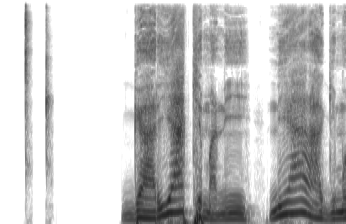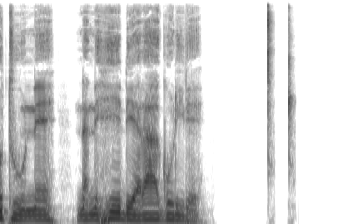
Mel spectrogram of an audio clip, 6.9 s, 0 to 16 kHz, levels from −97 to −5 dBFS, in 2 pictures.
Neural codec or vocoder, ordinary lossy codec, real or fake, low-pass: none; none; real; 14.4 kHz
